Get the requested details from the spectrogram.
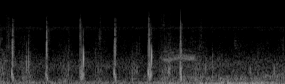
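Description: Footsteps tap steadily on a stone street.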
